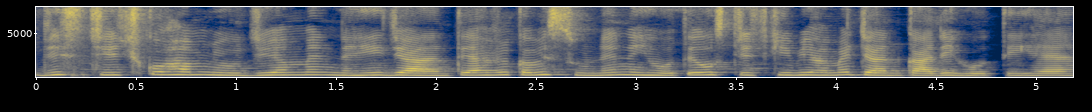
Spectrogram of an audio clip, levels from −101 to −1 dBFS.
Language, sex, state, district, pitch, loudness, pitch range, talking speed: Hindi, female, Uttar Pradesh, Varanasi, 275 Hz, -20 LUFS, 250-290 Hz, 255 wpm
